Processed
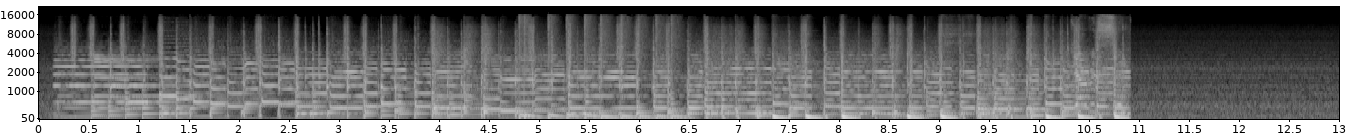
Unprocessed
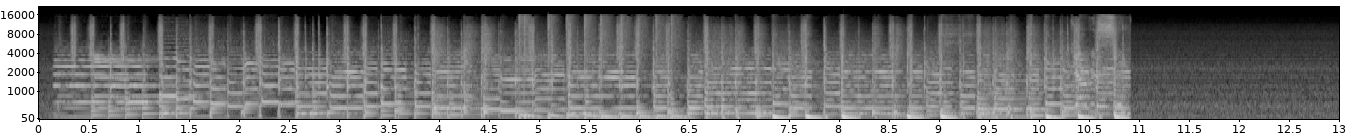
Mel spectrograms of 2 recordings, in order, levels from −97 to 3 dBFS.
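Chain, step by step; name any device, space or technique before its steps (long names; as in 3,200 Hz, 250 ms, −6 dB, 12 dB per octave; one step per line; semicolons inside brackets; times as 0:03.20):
behind a face mask (high-shelf EQ 3,100 Hz −7.5 dB)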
